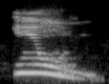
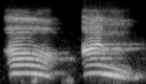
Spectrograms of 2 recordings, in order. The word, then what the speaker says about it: un: If you say un, it becomes wrong. Un is what? Un is English pronunciation of un. But in French, it is pronounced un.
